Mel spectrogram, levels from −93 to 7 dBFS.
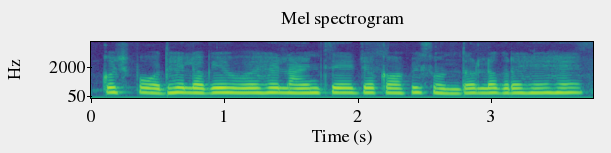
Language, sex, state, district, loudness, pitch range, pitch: Hindi, female, Rajasthan, Jaipur, -12 LUFS, 200-210 Hz, 205 Hz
